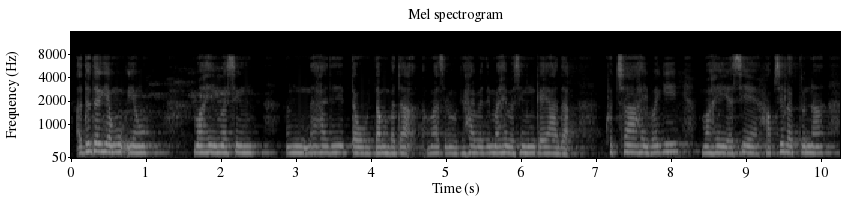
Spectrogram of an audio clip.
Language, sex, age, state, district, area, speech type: Manipuri, female, 45-60, Manipur, Kakching, rural, spontaneous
